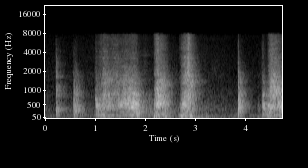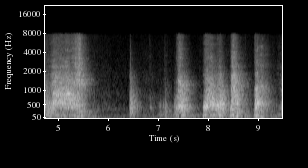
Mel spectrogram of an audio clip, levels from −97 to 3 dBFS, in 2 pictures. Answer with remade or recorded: recorded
